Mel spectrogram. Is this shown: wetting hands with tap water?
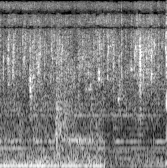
yes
